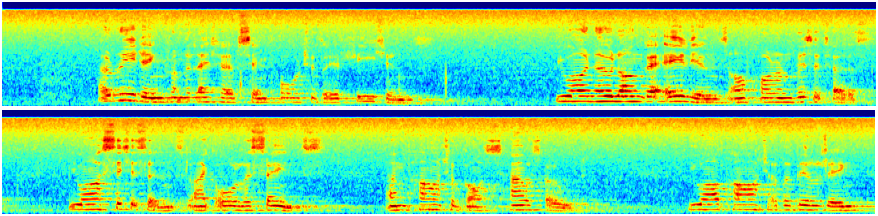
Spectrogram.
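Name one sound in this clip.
An elderly woman reads out calmly through a microphone.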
